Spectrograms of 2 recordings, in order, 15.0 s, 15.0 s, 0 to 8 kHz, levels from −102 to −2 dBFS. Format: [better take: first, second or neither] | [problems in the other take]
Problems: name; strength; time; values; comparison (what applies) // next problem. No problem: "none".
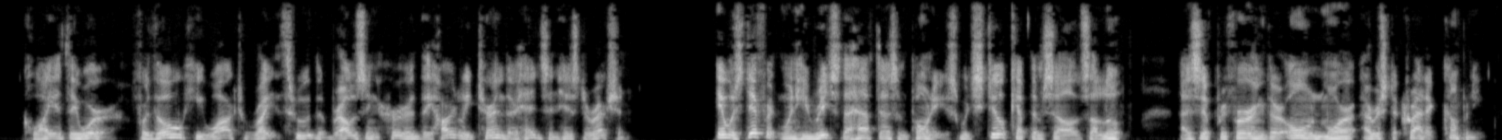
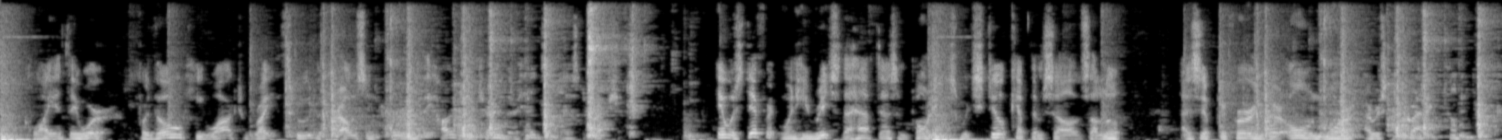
first | noise reduction (classical method Wiener filter)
